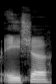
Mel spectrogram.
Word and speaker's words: Asha: We're going to talk about the disappearance of, is it Asha or Aisha? How does she pronounce it? Aisha Degree.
